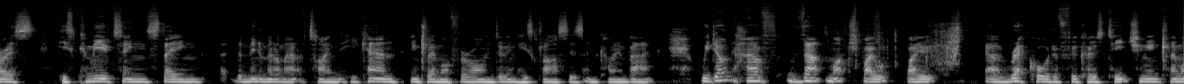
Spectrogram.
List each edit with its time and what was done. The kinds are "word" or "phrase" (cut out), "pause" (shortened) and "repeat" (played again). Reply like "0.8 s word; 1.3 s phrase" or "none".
4.0 s pause; 5.8 s word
